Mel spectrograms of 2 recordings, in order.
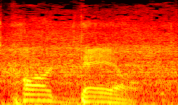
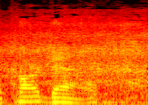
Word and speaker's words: Cardale: catch by Samuel and it is cardale a lot of people say Cardell he actually goes by the shorten name Dale so didn't mispronounce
